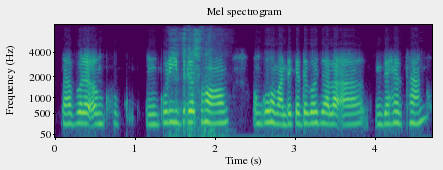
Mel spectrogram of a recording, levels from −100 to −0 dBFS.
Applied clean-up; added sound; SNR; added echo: neural separator model SepFormer DNS4.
